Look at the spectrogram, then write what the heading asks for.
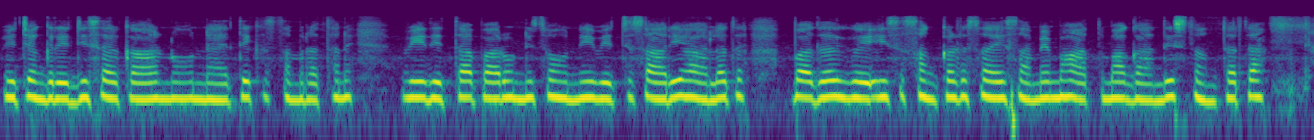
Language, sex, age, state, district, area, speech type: Punjabi, female, 18-30, Punjab, Barnala, rural, spontaneous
